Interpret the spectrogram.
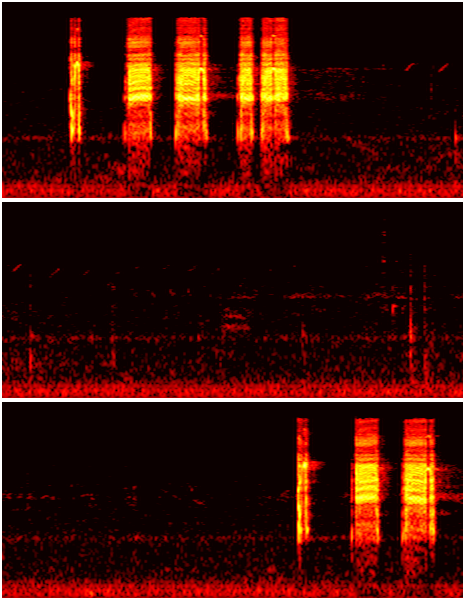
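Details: Black francolin, Sheedi Gangas Nasal line, a chakri wala bird: a burst of four rough, grating notes, about seven seconds of near silence, then another matching four-note grating phrase.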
